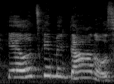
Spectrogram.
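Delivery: high, eager agreement; mock eager yes. Ashley happily agreeing to McDonald's, high and eager. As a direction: jump at the idea.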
